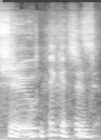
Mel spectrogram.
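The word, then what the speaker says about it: Hsu: time with that name is it hussu is it i think it's shoe but i heard him i heard them one time when they were introducing her say it like shoe so i was like i've never heard it like that before so shoes on the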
